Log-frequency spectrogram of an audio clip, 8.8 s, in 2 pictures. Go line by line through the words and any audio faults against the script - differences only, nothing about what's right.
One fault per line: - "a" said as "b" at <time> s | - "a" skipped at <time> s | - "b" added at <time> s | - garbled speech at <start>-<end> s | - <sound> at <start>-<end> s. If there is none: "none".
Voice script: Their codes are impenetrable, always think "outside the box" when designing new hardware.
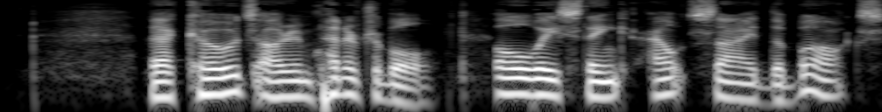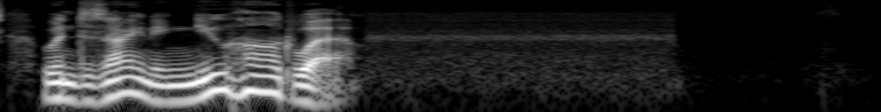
none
